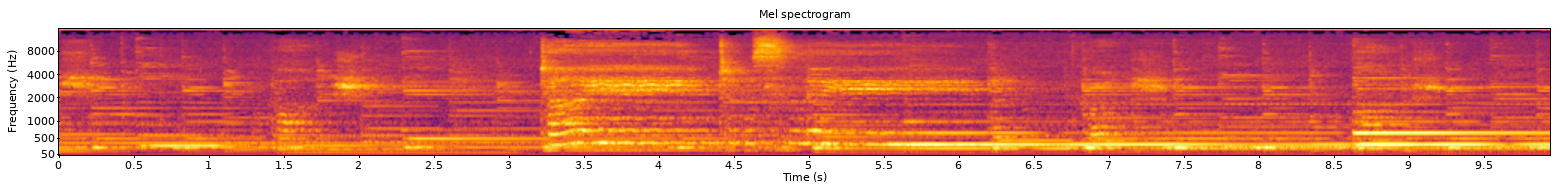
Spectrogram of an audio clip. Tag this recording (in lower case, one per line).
music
